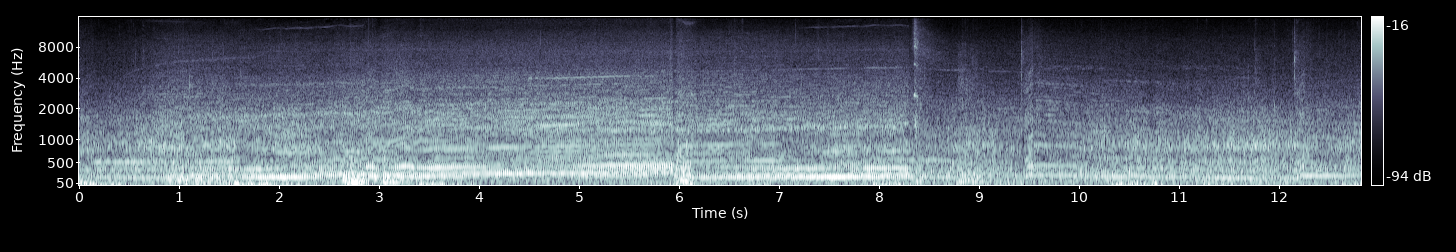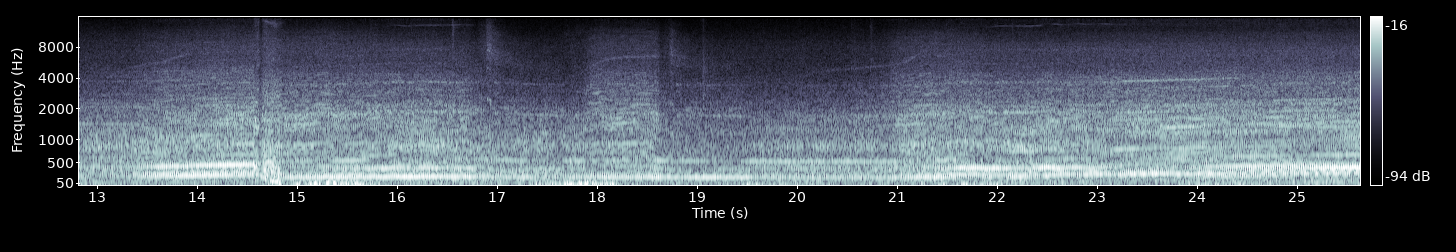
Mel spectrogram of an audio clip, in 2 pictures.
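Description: TCR touring race car at Charlotte in a racing video game, its engine droning steadily with repeated upshifts and downshifts, close and continuous, heard in-car at speed.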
